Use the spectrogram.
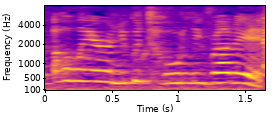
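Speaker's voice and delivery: mock encouragement. Runner imitating family urging her on, high mock encouragement. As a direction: gush it high, mimicking well-meaning family.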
